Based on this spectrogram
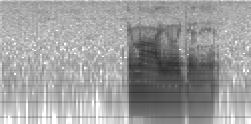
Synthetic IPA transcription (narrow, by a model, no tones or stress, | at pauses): emaaːjoːd͡ʒɐnej̰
